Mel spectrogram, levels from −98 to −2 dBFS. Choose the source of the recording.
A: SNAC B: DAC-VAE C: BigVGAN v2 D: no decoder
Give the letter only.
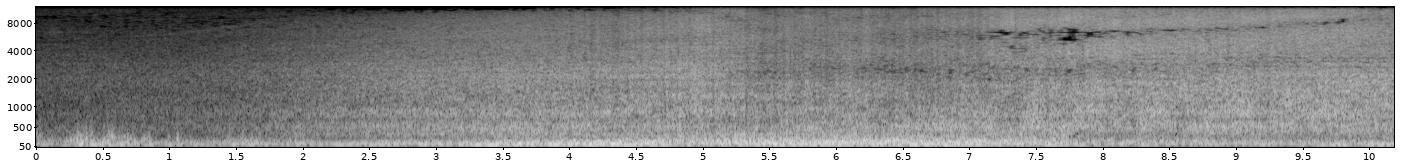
D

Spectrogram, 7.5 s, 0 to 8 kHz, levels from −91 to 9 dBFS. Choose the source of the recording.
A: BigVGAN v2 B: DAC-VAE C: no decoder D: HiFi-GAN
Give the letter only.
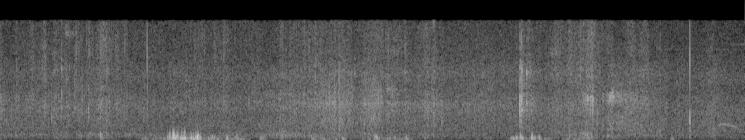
C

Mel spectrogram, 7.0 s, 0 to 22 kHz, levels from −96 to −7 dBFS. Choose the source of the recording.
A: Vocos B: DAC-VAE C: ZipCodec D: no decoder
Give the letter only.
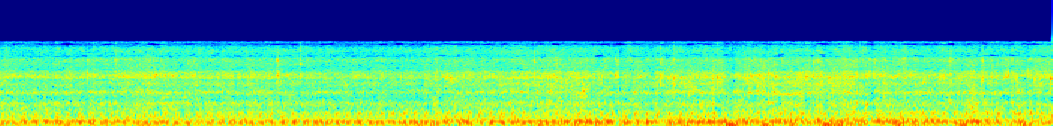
B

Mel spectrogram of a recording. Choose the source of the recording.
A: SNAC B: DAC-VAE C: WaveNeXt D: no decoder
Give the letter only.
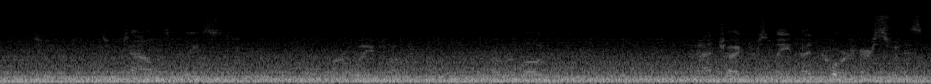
D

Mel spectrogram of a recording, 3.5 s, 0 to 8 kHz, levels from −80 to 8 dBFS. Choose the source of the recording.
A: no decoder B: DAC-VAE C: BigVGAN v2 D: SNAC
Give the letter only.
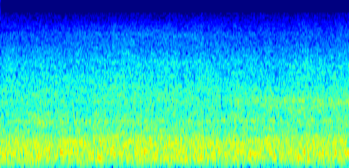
A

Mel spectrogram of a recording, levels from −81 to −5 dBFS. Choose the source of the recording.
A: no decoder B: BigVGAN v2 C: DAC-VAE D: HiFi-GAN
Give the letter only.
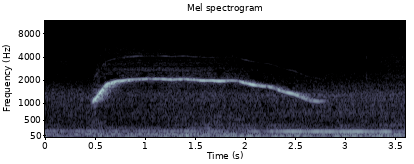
A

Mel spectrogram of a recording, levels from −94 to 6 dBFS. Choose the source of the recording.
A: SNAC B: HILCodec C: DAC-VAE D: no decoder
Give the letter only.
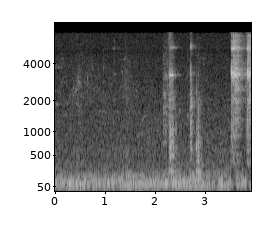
D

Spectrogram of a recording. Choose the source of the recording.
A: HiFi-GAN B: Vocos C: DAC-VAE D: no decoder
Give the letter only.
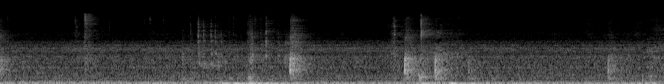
D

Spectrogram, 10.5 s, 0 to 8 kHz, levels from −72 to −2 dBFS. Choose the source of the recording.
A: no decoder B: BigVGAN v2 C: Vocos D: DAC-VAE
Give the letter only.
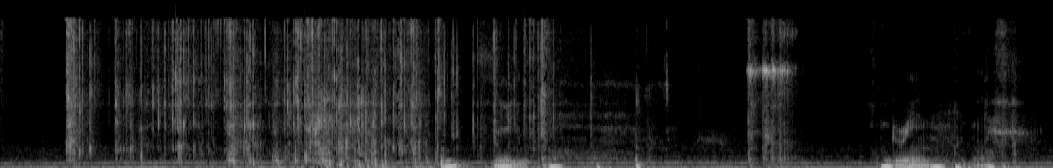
D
